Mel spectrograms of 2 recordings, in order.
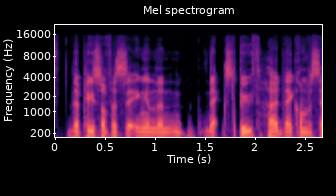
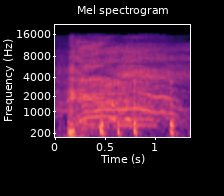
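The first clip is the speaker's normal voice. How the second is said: high wheezing laugh. Real, not acted. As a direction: burst into a squealing laugh. Big laugh after punchline.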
